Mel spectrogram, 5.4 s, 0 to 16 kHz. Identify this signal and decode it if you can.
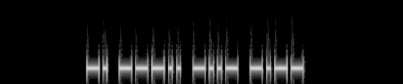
Morse code, heard as a keyed tone, about 22 wpm, 700 Hz. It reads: N8XY
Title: USA Call Signs - 4 Characters - 2x Character Spacing - 22wpm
